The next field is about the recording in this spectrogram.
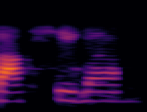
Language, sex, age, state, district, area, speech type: Marathi, female, 18-30, Maharashtra, Ahmednagar, urban, conversation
